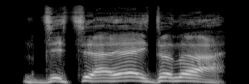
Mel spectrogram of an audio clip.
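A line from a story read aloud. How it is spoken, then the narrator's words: Roaring battle cry. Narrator (Russian): взревел я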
